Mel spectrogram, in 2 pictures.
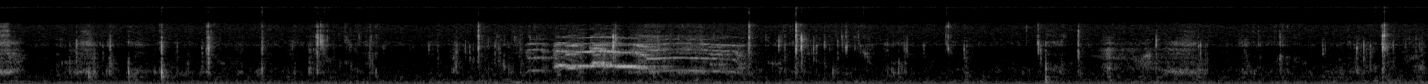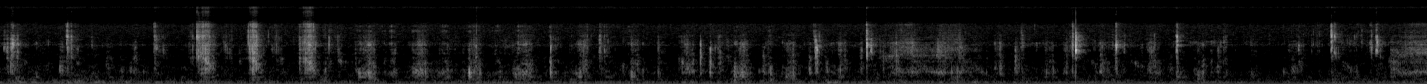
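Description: Close-up chewing, biting and lip-smacking of someone eating rice with chilli tomato fish paste by hand, a steady stream of short wet clicks. About five seconds in a rooster crows once in the background, a call lasting about two seconds.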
